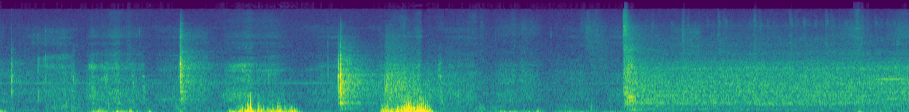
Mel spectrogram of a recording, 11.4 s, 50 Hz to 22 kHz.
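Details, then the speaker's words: LeBlond Regal 15" x 42" lathe with the mic next to the headstock, after a change to a higher speed: a few clunks, then a smooth, even whir with no chatter; normal running. "I have the mic on right here so you can see them right next to the Head no chatter everything sounds good in there"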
